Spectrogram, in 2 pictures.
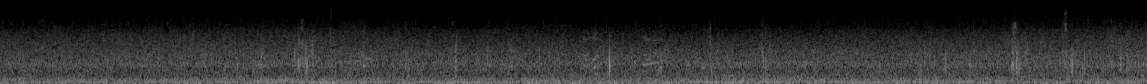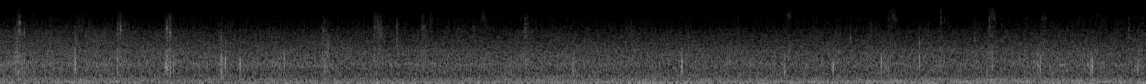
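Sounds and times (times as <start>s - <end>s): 
light rain pattering on a rainy downtown walk: 0.0s - 22.9s
passing cars rumble: 0.8s - 22.9s
sharp drips and ticks: 1.0s - 22.9s.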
